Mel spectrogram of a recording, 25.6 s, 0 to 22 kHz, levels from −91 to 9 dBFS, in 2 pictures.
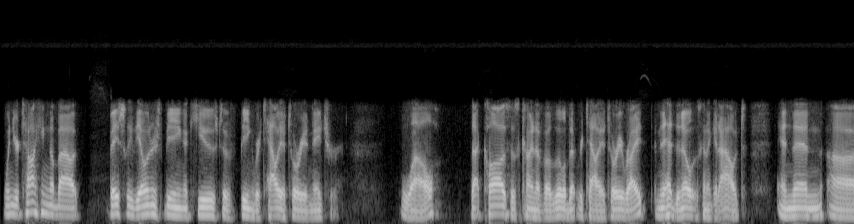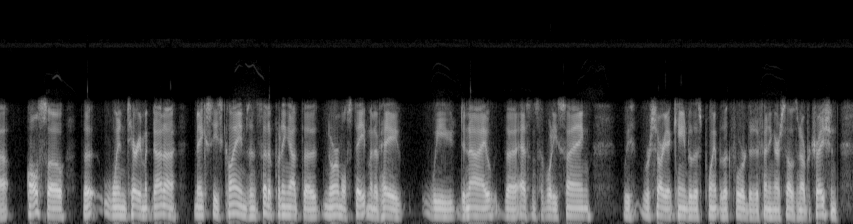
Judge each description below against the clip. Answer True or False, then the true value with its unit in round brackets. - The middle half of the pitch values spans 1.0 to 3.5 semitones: True (2.9 semitones)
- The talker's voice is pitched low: True (100 Hz)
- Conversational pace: True (190 wpm)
